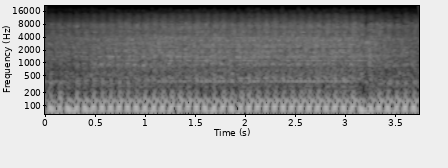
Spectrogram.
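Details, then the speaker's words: Segway Villain side-by-side at about 10–12 degrees, after primary clutch reinstall and engine seal leak: low, even idle thump at about four beats a second, smooth with no knocks or rattles. Normal idle. "Other than that, the unit's running fine. Sounds good."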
